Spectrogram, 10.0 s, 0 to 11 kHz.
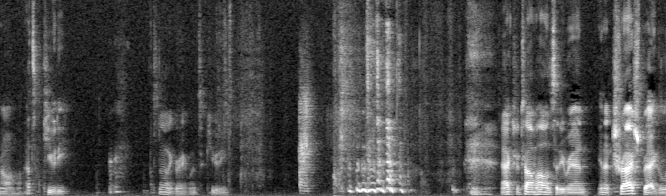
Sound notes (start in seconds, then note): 4.4 fart sound effect; 5.0 chuckling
